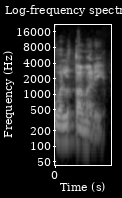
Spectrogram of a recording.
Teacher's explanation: تو اب تمام ان حروفوں میں دیکھیے قمری میں کیا ہو رہا ہے، الف خالی ہے، الف خالی، الف خالی ہے، لام میں جزم ہے۔ تو اصلی جب الف خالی ہے تو نہیں پڑھ رہے، ڈائریکٹ لام سے ملا کے پڑھ رہے ہیں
